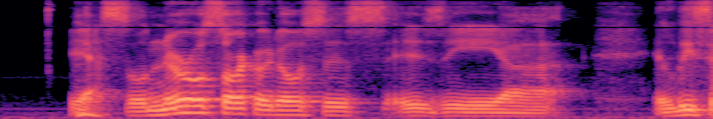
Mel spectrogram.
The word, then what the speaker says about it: neurosarcoidosis: So, it is pronounced neuroscaridosis. Yes. So, neurosaridosis is a uh at least at the time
